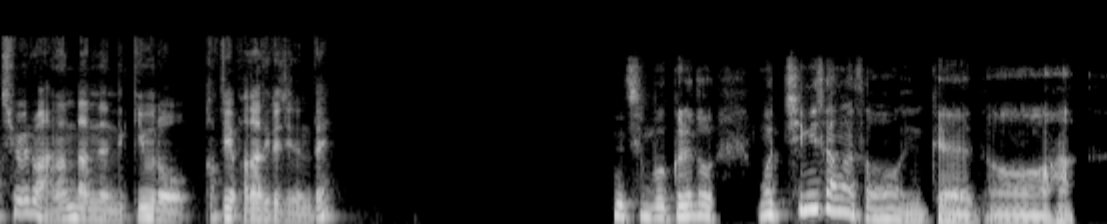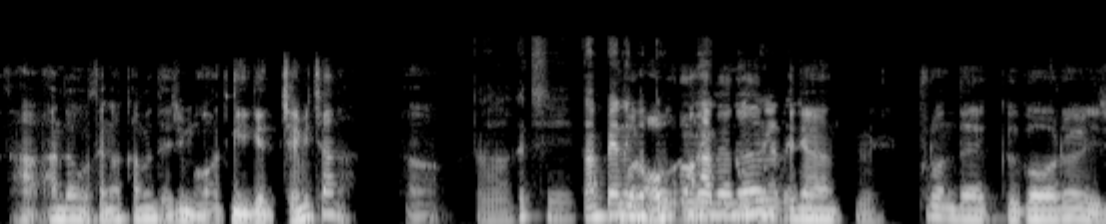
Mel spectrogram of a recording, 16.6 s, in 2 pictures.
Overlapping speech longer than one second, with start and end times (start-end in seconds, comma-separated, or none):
12.8-14.6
